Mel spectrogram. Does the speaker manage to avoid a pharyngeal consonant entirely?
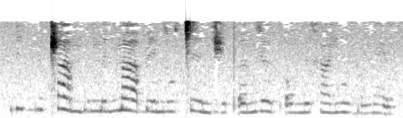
yes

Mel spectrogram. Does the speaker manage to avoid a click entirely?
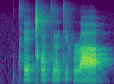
no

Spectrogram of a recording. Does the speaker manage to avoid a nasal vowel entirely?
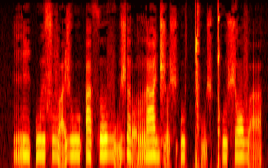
yes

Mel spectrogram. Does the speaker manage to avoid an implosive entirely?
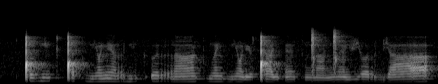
yes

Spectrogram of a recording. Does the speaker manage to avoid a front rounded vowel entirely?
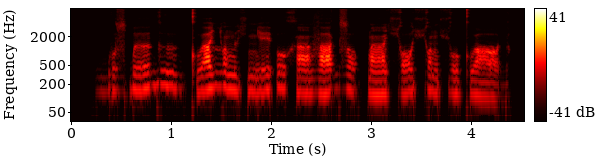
yes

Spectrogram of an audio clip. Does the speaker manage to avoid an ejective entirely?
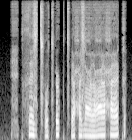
no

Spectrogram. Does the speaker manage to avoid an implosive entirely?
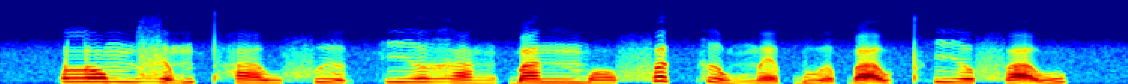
no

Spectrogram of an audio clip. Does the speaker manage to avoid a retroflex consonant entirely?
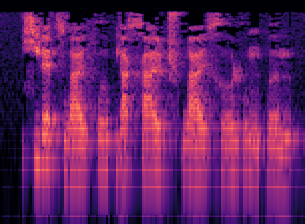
no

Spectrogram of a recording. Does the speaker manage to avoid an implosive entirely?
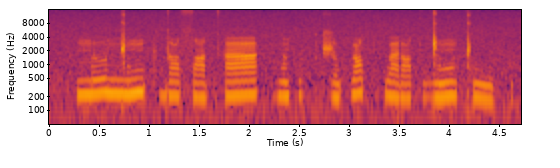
yes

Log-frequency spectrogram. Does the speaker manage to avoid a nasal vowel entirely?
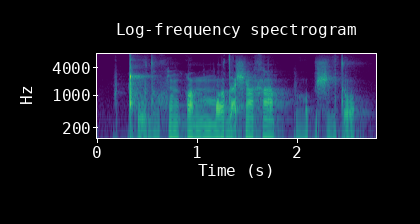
no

